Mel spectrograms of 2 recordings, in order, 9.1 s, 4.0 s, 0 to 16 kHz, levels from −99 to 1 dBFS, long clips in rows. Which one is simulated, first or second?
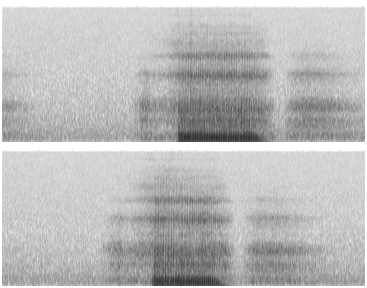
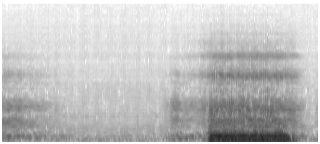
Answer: second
